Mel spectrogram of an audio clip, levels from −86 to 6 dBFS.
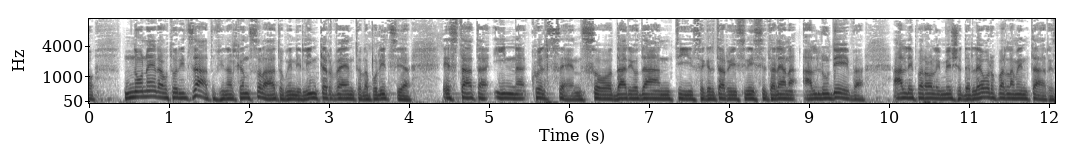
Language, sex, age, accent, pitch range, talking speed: Italian, male, 50-69, native, 110-135 Hz, 130 wpm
